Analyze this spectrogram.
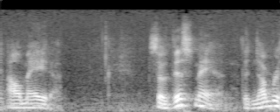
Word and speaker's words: Almeida: name is Commander Juan almea and I can't pronounce Spanish at all so you know you can look up his name it's but it's it's close I can get it's Commander Juan Almeida so this man the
